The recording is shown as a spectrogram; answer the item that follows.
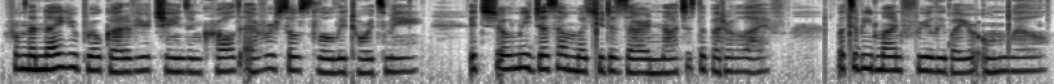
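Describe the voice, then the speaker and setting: A woman voicing a doting, possessive female vampire queen in an ASMR roleplay, speaking in a soft, soothing whisper close to the mic. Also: medium pitch, flat delivery, moderate pace, lightly acted. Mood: tender.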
